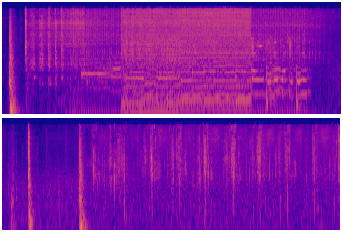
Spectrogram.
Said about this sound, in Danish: Jamen, så lad os lige hoppe ind i bilen og køre ned. Lad os gøre det. Kom.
